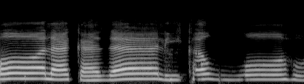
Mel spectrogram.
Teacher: Lam di lafaz Allahnya ya, karena didahului huruf berharokat fathah ini lebih tebal. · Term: lam jalalah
